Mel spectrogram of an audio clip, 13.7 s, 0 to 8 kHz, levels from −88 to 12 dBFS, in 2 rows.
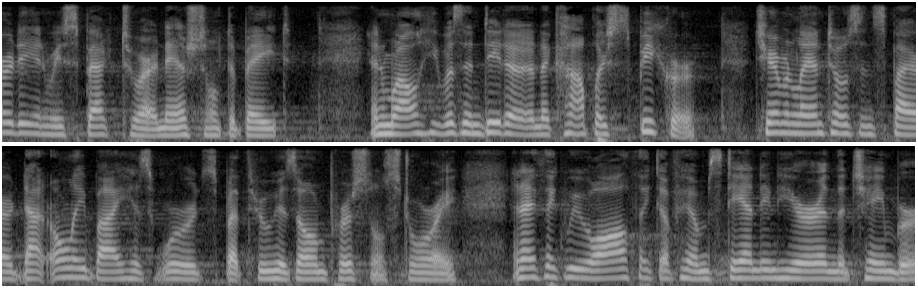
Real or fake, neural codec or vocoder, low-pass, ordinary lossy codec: real; none; 7.2 kHz; Opus, 64 kbps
